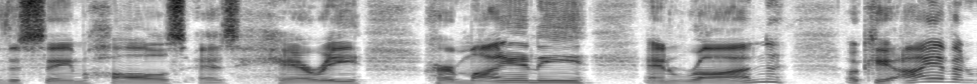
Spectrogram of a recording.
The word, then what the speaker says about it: Hermione: name of that girl I kept saying uh Hermione but that's incorrect you're supposed to say Hermione yeah Hermione yeah is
